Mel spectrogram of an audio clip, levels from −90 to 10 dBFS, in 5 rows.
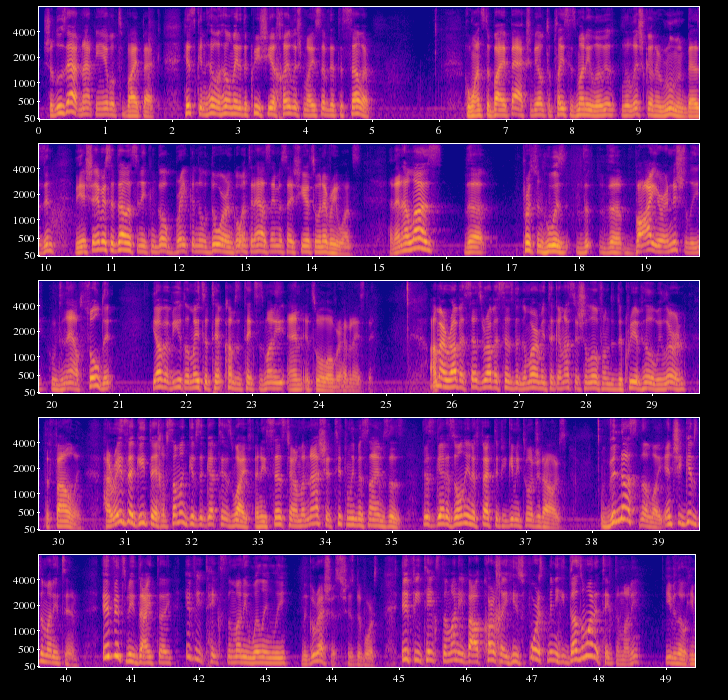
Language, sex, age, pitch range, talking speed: English, male, 30-49, 135-185 Hz, 200 wpm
